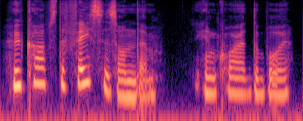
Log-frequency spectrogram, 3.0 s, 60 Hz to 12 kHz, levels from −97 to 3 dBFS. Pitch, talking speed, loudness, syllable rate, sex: 225 Hz, 180 wpm, -20 LUFS, 5.6 syllables/s, female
